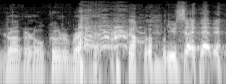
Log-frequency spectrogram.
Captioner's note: both laugh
